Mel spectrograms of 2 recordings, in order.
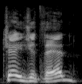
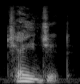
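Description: First: High, light taunting retort; mocking amusement. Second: Contained, incredulous echo of anger; exasperated. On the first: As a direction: toss it back with a touch of amusement. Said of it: "responded the girl with a laugh". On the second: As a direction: throw it back with restrained exasperation. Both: A narrator's reading.

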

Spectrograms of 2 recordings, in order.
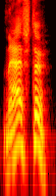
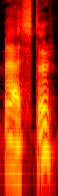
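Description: First: Higher, louder shout in disbelief. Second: Even, unhurried one-word question; calm. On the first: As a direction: fling the word back incredulously. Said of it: "I shouted". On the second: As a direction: ask it calmly, without concern. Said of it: "and calmly ... said". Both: A narrator's reading.

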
